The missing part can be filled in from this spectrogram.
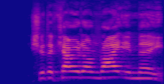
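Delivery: very loud, high heckling shout. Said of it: "just shouted".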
